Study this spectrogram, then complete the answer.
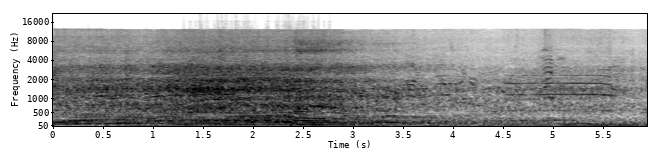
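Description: An old fire engine, once in service with the San Antonio Volunteer Fire Department in Petaluma, California, runs loud and close with a steady heavy engine drone that swells slightly as it revs, with no talk.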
